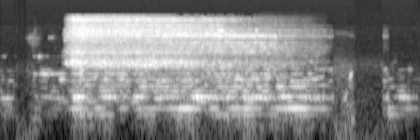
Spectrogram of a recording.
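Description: A person's long, deep breath out close to the microphone, lasting nearly three seconds and slowly fading, over soft background music.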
